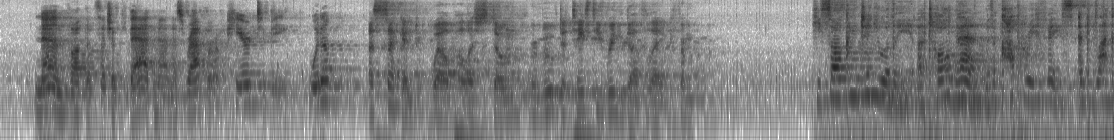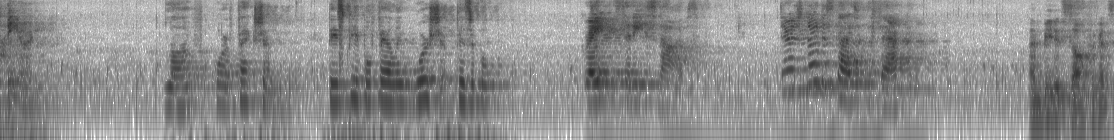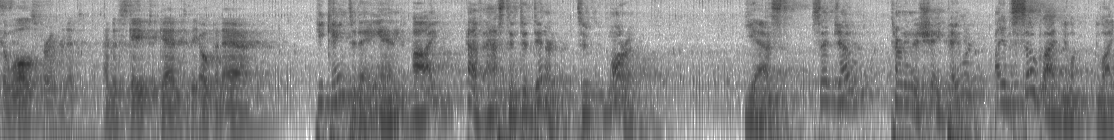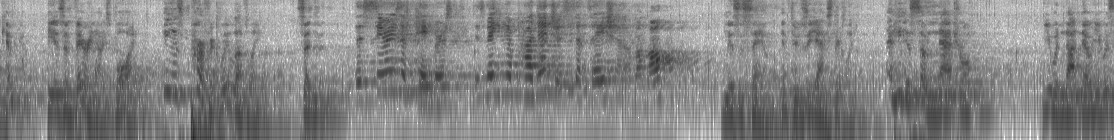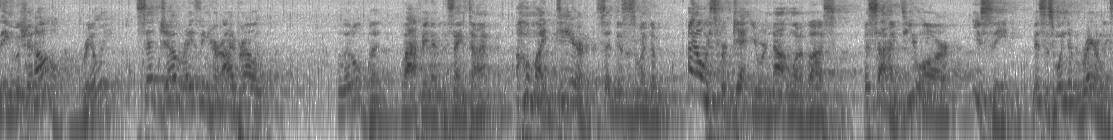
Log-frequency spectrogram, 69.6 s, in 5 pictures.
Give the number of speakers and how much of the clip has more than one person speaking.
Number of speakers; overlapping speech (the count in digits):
7, no overlap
